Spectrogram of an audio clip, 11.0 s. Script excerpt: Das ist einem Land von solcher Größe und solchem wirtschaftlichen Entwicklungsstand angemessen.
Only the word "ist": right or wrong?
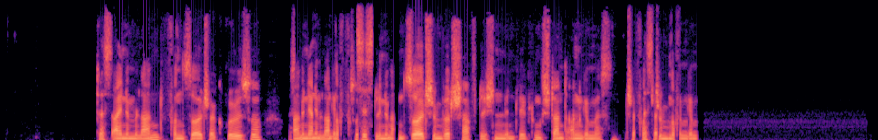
wrong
